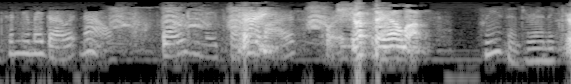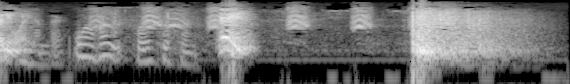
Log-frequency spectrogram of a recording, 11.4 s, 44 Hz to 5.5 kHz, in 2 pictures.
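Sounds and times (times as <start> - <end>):
speech: 0.1 - 8.4
crow-like caws: 1.1 - 2.3, 3.0 - 3.5, 6.6 - 9.7
harsh noisy burst: 9.8 - 11.4.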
